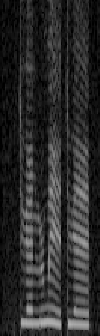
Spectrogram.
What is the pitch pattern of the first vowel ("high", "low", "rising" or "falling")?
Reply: high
